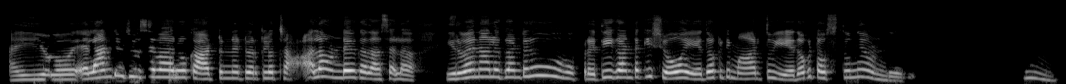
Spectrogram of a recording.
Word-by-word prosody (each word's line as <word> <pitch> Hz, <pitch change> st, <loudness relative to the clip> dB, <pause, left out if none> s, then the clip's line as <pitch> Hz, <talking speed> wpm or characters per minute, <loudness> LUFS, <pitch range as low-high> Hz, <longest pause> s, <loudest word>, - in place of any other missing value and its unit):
అయ్యో! 225 Hz, +2 st, -3 dB, 0.4 s
ఎలాంటివి 340 Hz, +8 st, +2 dB
చూసేవారు 335 Hz, -1 st, +2 dB
కార్టూన్ 265 Hz, +3 st, +1 dB
నెట్వర్క్‌లో 285 Hz, 0 st, 0 dB
చాలా 360 Hz, +7 st, 0 dB
ఉండేవి 325 Hz, 0 st, +6 dB
కదా! 265 Hz, -3 st, +2 dB
అసల 240 Hz, 0 st, -4 dB, 0.5 s
24 340 Hz, +5 st, +2 dB
గంటలు 370 Hz, +5 st, -2 dB, 0.5 s
ప్రతి 270 Hz, +7 st, -2 dB
గంటకి 330 Hz, +3 st, -2 dB
షో 280 Hz, -2 st, +4 dB, 0.2 s
ఏదోకటి 310 Hz, +6 st, -1 dB
మారుతూ 260 Hz, +3 st, -5 dB, 0.2 s
ఏదోకటి 275 Hz, +8 st, -2 dB
వస్తూనే 320 Hz, +4 st, -7 dB
ఉండేది. 185 Hz, -, -11 dB, 1.1 s
హ్మ్. 265 Hz, -9 st, -11 dB
300 Hz, 115 wpm, -22 LUFS, 255-335 Hz, 1.1 s, ఉండేవి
